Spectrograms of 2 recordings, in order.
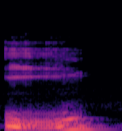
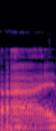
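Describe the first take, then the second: First: The word is said like English 'ee'. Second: The word is said like English 'eye'. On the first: The speaker calls it right. "but E" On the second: The speaker calls it wrong. "not I"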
